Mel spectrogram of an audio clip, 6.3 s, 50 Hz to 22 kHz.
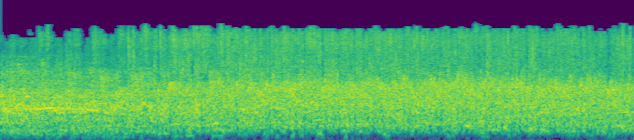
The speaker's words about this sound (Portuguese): eu entendi o seguinte: vocês aplaudiram a distância os 16 anos? 16 anos!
